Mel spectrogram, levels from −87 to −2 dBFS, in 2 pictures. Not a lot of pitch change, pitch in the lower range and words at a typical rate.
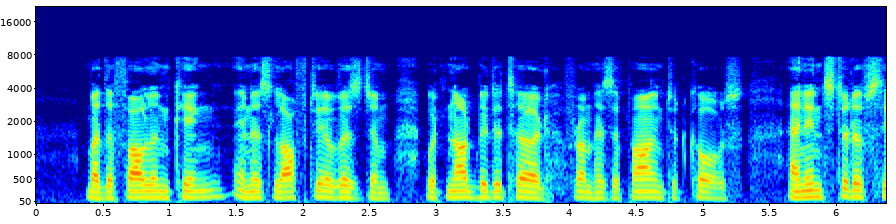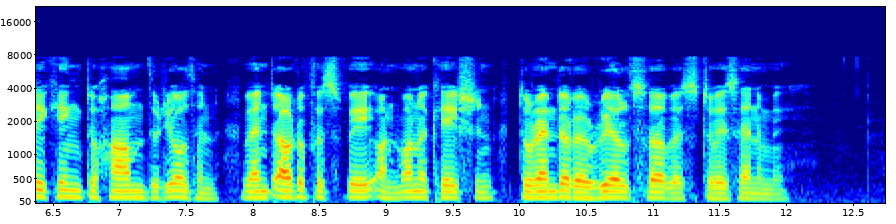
Yes: narrow, 1.9 semitones; low, 120 Hz; average, 185 wpm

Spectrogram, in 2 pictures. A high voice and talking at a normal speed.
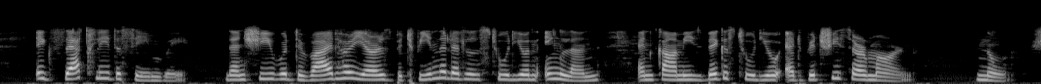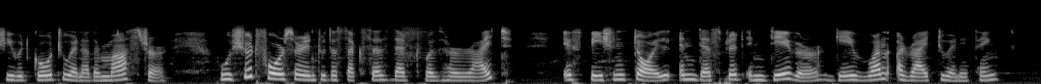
Yes: high, 215 Hz; average, 155 wpm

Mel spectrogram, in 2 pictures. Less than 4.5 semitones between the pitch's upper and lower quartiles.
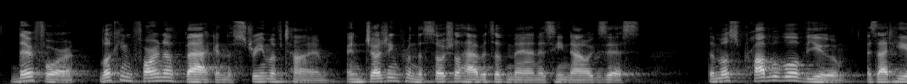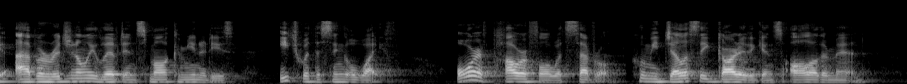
Yes: average, 4.1 semitones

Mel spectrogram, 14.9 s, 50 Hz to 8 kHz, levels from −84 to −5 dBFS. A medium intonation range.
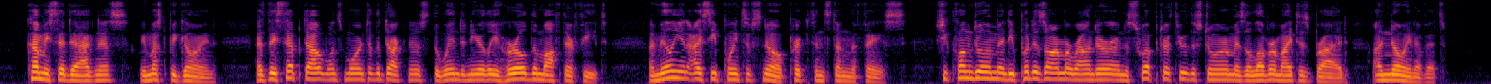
Yes: average, 3.4 semitones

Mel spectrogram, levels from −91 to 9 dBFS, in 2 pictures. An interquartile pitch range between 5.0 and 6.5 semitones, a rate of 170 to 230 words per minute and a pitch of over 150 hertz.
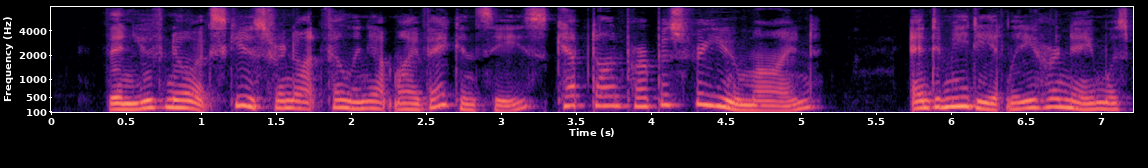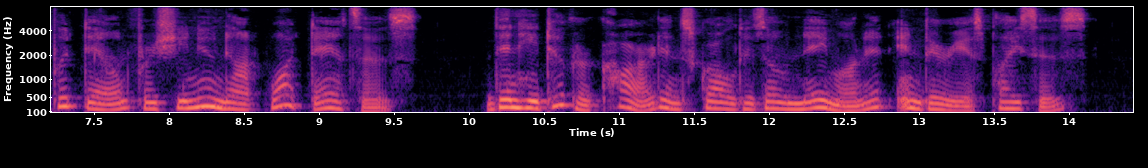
Yes: average, 5.3 semitones; average, 185 wpm; high, 190 Hz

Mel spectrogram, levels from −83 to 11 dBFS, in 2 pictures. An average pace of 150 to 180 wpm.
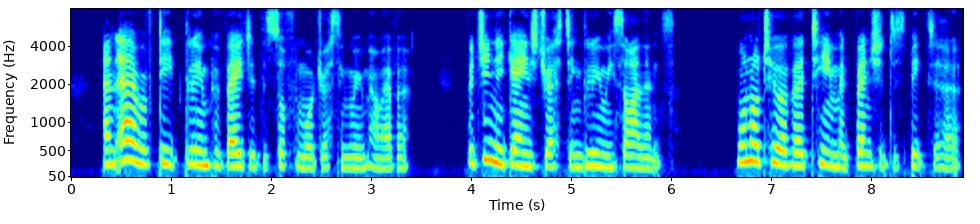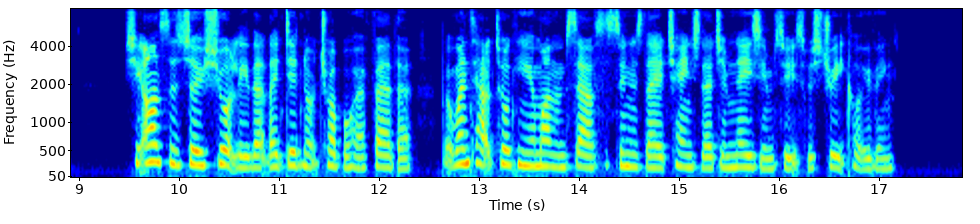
No: average, 190 wpm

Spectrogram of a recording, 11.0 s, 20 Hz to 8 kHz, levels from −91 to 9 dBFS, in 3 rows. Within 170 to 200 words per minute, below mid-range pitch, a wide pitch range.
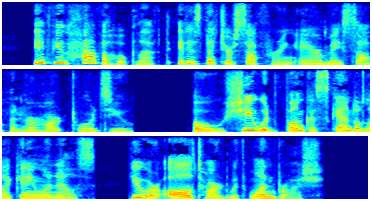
No: average, 185 wpm; high, 205 Hz; wide, 6.1 semitones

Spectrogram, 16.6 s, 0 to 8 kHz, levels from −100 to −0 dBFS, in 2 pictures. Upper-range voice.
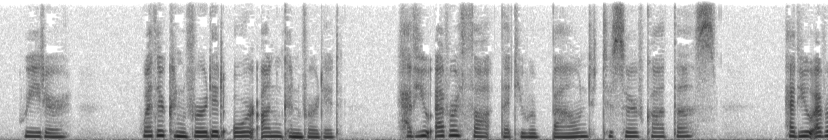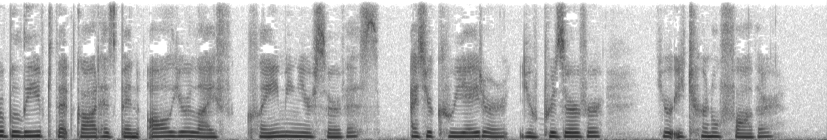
Yes: high, 225 Hz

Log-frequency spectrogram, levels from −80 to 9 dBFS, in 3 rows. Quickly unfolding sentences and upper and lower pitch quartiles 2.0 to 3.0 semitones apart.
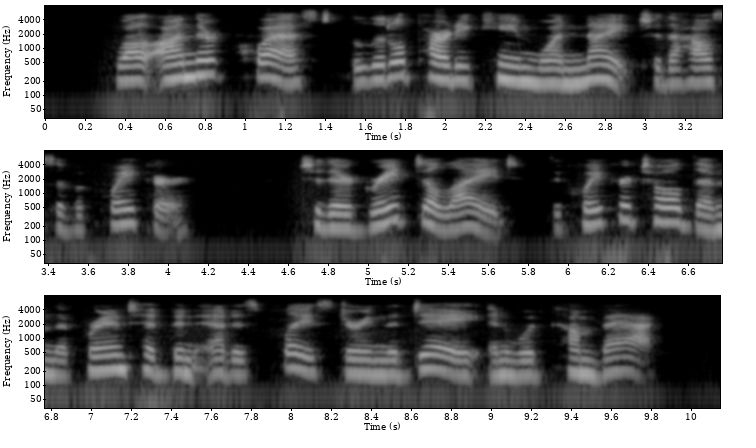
No: fast, 225 wpm; average, 3.8 semitones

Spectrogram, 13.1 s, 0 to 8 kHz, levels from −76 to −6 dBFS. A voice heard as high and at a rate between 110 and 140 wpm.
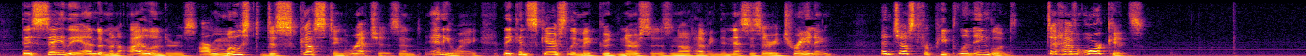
No: low, 135 Hz; slow, 135 wpm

